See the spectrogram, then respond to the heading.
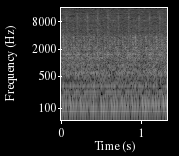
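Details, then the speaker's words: Car engine at cold idle, warming up, oil pressure near 3 bar on a gauge: quick, light, regular ticking the owner calls lifter knock, questioning lifter, engine play or a clogged oil pickup. "meu carro bate tucho como que eu descubro se é tucho se é folga no motor se é pescador de bomba de óleo entupido e tudo mais"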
